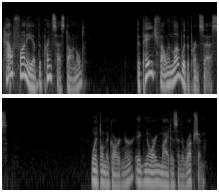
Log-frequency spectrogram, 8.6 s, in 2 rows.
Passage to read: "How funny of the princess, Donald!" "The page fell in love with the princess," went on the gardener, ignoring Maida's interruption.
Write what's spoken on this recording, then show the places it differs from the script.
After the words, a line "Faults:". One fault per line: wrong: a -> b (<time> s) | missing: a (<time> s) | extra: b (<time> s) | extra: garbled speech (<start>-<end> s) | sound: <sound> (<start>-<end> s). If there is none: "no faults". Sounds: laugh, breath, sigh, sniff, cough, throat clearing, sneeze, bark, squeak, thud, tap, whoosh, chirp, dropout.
"How funny of the princess, Donald!" "The page fell in love with the princess," went on the gardener, ignoring Maida's interruption.
Faults:
no faults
